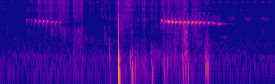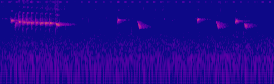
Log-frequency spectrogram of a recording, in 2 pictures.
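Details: Small bird calling: three bright, rapidly trilled phrases that slide downward, each lasting about a second, followed by a run of short, separate, downslurred chirps. One sharp knock is heard early on, and the background is otherwise quiet.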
